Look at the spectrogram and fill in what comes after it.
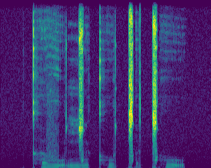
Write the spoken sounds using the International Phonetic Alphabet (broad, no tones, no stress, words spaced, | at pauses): kʰəvṵ ŋ͡ǀʉkʰu ǀə̰ǀʰu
